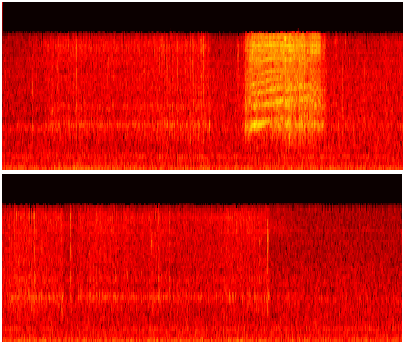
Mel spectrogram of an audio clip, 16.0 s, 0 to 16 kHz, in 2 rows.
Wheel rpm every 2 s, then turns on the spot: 10, 20, 80, 30, 20, 30, 10, 0.
0-4 6-14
